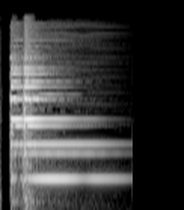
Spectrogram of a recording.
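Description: Notification-bell 'ding' sound effect: a bright bell struck twice in quick succession, ringing out for about a second and a half before cutting off abruptly.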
